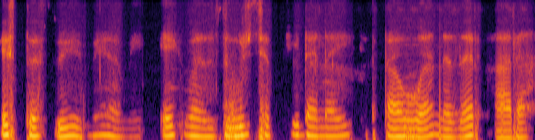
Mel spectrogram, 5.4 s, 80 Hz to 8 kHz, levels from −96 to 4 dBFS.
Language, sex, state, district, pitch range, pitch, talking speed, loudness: Hindi, female, Uttar Pradesh, Lalitpur, 170-190 Hz, 180 Hz, 165 wpm, -18 LUFS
